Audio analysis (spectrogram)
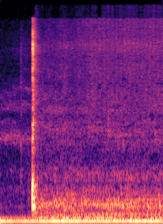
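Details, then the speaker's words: Camper van water tank pump, now out of the box that used to cover it: a single click, then a steady low droning hum, louder than before; it works but gives not much pressure; owner finds it noisy. "If, like, when that was all covered up, it wasn't that loud, but because I've removed, it was in a box like that, now it's a little louder. But it does work."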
